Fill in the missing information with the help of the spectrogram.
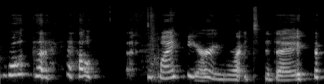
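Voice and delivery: high, giggly mock bewilderment; laughing disbelief. Storyteller reacting to what she heard, laughing disbelief. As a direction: squeal it through laughter, settling by the end.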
